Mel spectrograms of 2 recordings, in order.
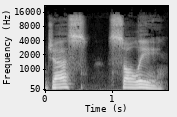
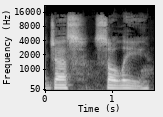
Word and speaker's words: jus soli: How do you say it? Well, I would say jus soli.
